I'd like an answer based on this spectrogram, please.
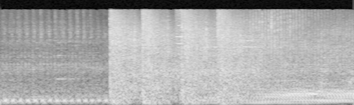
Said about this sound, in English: The teen is killed in the drive-by shooting.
